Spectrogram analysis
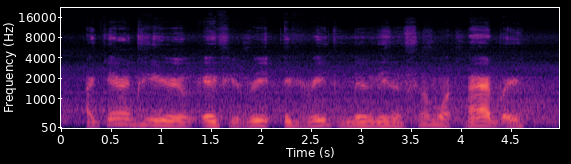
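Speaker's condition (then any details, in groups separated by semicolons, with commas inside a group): Parkinson's; speech impediment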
